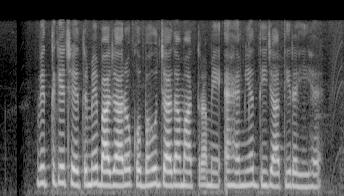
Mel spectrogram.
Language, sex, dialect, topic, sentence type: Hindi, female, Hindustani Malvi Khadi Boli, banking, statement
